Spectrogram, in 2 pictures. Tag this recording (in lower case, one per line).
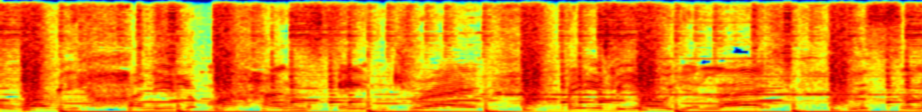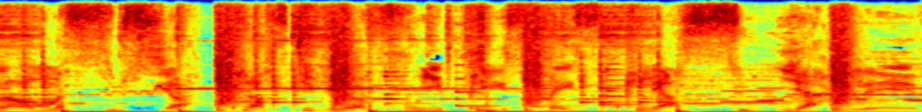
music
